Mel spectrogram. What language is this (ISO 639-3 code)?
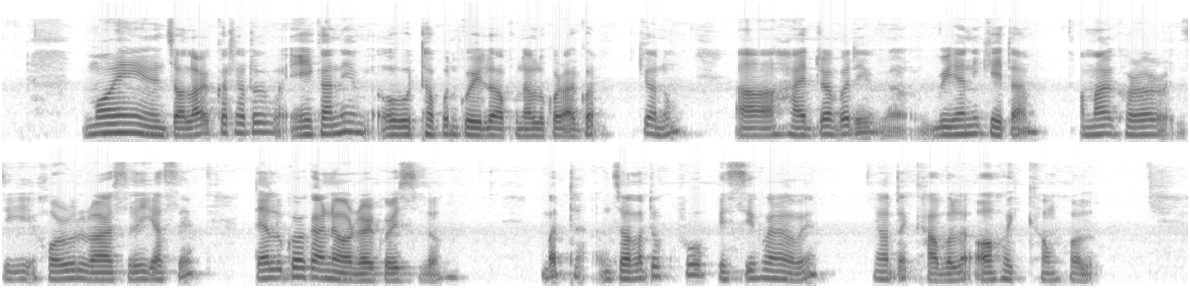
asm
